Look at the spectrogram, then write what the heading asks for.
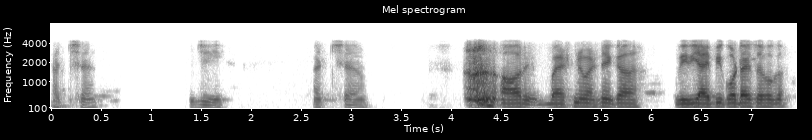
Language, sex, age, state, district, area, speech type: Urdu, male, 18-30, Delhi, Central Delhi, urban, conversation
